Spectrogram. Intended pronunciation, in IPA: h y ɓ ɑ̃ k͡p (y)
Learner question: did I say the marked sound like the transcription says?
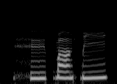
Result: no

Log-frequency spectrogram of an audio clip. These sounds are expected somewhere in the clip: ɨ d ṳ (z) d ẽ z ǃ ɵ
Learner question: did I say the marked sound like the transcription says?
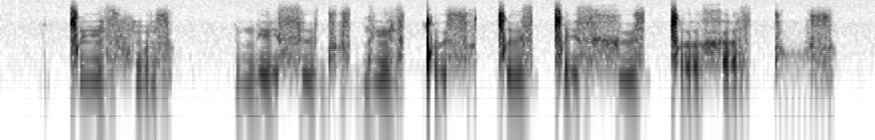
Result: yes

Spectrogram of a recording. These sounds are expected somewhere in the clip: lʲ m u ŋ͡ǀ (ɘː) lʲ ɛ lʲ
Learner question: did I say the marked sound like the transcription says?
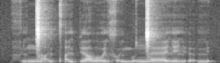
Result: no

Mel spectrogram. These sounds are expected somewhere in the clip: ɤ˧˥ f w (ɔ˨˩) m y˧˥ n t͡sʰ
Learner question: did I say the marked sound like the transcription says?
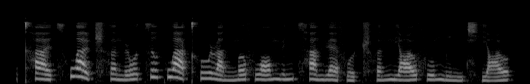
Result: no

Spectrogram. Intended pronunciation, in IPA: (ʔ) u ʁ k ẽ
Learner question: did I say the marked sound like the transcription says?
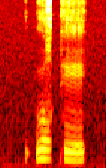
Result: yes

